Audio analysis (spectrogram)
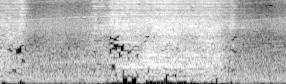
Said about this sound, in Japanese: すみません、ちょっと工事中の前を通ってうるさい。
